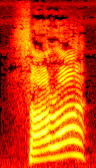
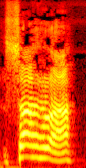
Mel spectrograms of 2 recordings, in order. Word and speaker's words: Sahra: Sara I believe that's SAR is that did I get that correct yes you did thank you sah pronouncing it it's actually sah sah I I Saha that's Senate District 55 the dfl candidate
